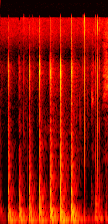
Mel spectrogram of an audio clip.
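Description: A fingertip tapping quickly on the hardened fibreglass-resin laminate, about five sharp taps a second, to check that the resin has set.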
